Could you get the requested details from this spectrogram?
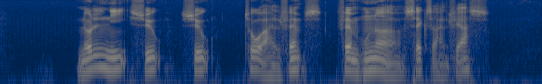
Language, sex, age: Danish, male, 35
